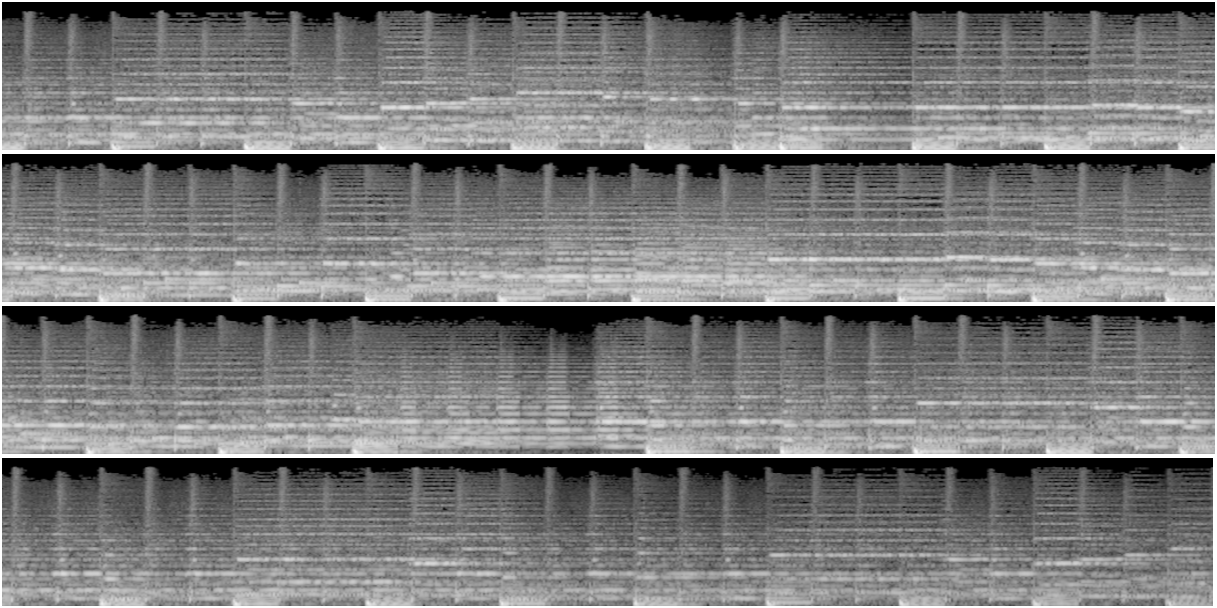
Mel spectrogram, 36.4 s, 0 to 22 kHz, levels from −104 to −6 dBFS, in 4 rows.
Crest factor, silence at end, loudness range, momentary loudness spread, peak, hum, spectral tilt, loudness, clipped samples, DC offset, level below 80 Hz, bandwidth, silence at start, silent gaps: 18 dB; 0 s; 7 LU; 9 LU; -6 dBFS; none; -5 dB/octave; -24 LUFS; under 0.1%; under 0.1%; -30 dBFS; 17 kHz; 0 s; none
